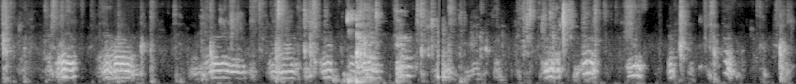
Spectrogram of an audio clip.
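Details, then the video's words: Several Siberian Husky puppies crying out in drawn, wavering howl-like whines, one after another, with a gargling, growly burst midway and soft voices in the background. "siberian husky puppies"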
